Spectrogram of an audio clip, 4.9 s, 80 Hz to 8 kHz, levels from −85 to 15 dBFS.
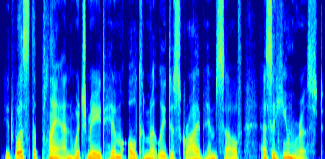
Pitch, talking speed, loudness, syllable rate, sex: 135 Hz, 160 wpm, -20 LUFS, 5.0 syllables/s, male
